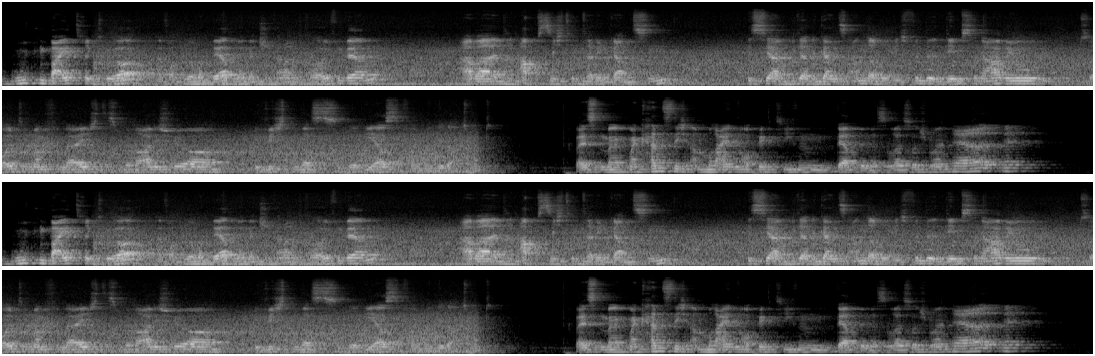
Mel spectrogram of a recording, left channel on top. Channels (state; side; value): identical; both; correlation 1.00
